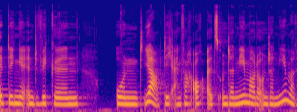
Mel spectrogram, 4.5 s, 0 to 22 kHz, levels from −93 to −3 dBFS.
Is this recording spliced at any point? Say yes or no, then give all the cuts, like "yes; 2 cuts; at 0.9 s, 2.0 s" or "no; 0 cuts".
no; 0 cuts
